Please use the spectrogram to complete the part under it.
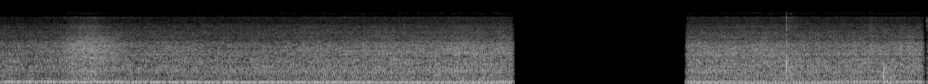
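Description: A rebuilt, once-destroyed 2017 Ram Mega Cab Laramie with a Cummins diesel on its first drive, a steady low engine rumble running close and even, broken by a short silent gap before resuming.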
